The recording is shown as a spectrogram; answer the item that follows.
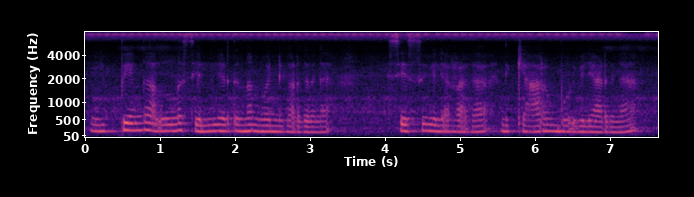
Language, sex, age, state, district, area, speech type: Tamil, female, 60+, Tamil Nadu, Dharmapuri, rural, spontaneous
